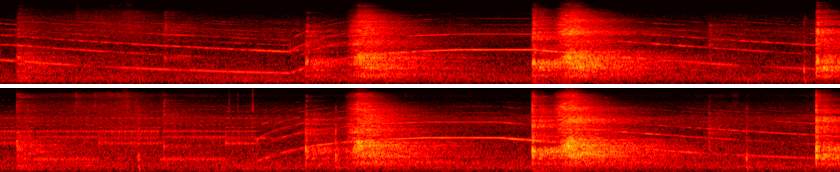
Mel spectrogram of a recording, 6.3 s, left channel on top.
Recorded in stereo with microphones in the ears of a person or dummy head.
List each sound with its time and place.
0.1 s writing: 55° right (ahead or behind), 1.7 m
